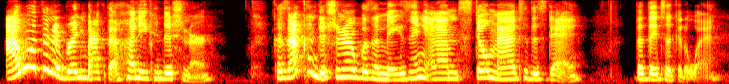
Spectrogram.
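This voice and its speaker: A woman chatting casually with her viewers and answering their comments, animated and laughing often, talking to them as "y'all". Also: a little high, a little fast.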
